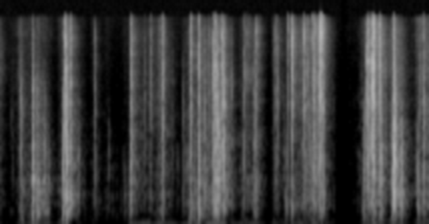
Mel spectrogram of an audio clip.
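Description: A full paper cane sugar bag is scratched with fingernails, then laid on its side and squeezed by hand. The result is a series of quiet, dry crinkling and scratching bursts with a papery, bright edge, separated by short silences.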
